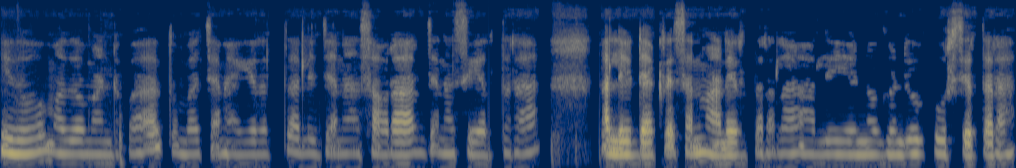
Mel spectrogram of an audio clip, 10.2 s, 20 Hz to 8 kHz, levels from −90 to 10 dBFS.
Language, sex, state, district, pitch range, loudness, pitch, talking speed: Kannada, female, Karnataka, Chamarajanagar, 190-205 Hz, -31 LUFS, 195 Hz, 100 wpm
